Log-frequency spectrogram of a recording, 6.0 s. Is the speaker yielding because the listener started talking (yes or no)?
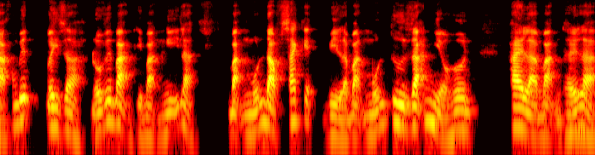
no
